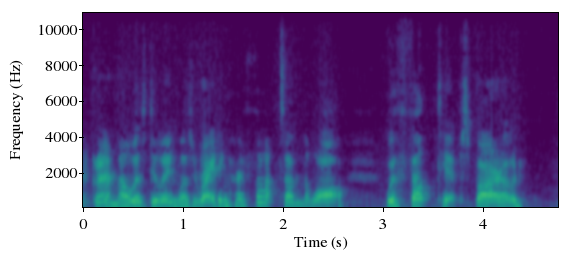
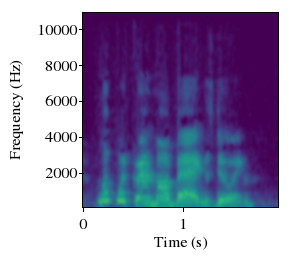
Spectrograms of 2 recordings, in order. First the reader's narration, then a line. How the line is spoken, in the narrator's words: said happily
